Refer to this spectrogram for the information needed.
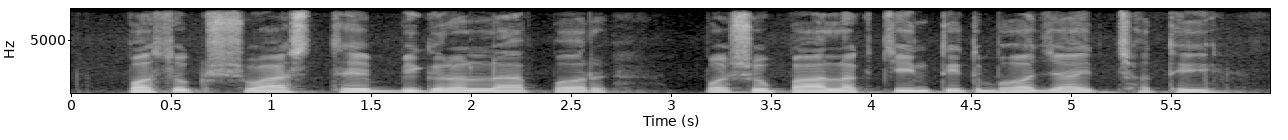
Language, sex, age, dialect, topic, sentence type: Maithili, male, 41-45, Southern/Standard, agriculture, statement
